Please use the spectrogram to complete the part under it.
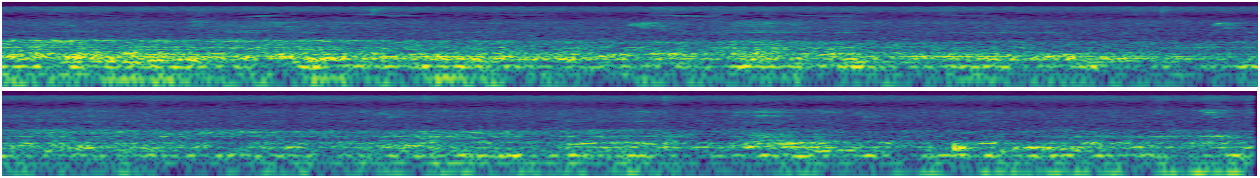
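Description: A razor scrapes softly across stubble, close by.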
